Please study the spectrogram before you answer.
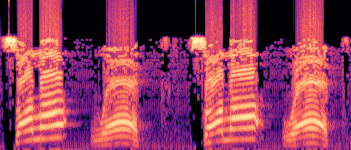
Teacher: ولكن لاحظوا أن تغليظ اللام لا يطغى على ترقيق الواو، لاحظوا أن تغليظ حرف اللام لا يطغى على ترقيق حرف الواو، يعني ما جيش قارئ أو قارئة تقول صلوات، لا، اللام فقط مغلظة، أما الواو فهي مرققة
